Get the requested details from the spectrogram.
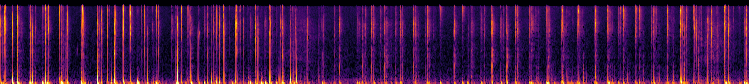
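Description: Long nails rapidly tap and scratch the faces of a faceted, clear pink-tinted glass perfume bottle with a silver cap, partly full. The result is a dense run of short, dry clicks with very little ring, broken up by quieter scratching between the taps.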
